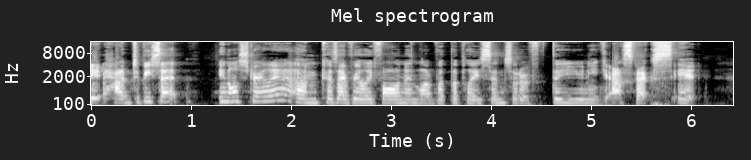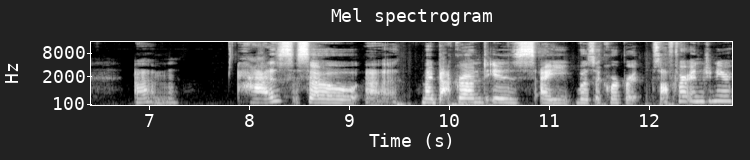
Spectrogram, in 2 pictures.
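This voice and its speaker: A woman with an American accent and an unremarkable speaking voice talks at a moderate pace and medium pitch, with ordinary pitch variation. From United States. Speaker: game developer. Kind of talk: panel discussion.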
